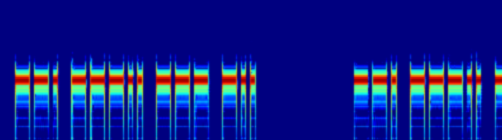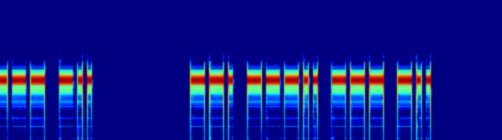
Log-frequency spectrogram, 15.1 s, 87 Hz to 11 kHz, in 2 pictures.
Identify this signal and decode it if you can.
Morse code, heard as a keyed tone, about 17 wpm, 700 Hz. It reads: G8OD G8OD G8OD
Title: DXCC-100 Call Signs - 4 Characters - Repeated 3x - 17wpm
